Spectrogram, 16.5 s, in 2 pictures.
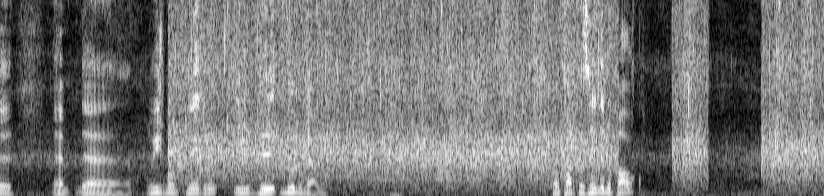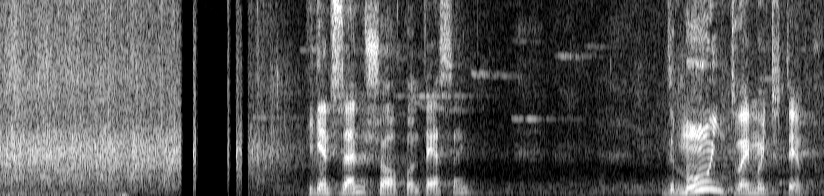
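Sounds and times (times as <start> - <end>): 
speech: 0.0 - 3.4, 5.5 - 6.5, 11.3 - 13.1, 14.9 - 16.4
standing ovation applause at political rally: 1.6 - 11.1.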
